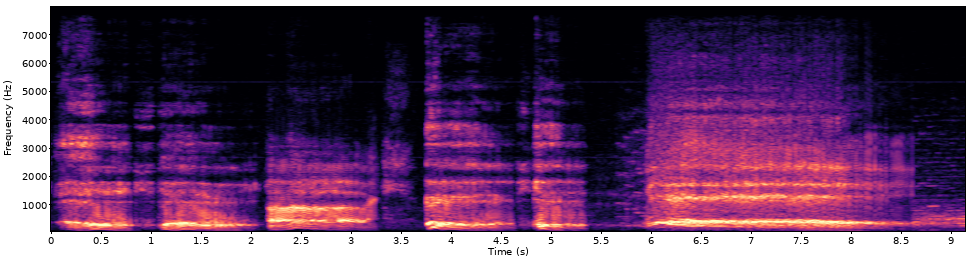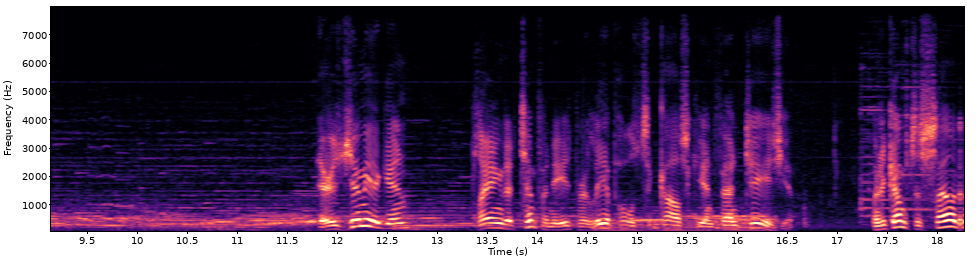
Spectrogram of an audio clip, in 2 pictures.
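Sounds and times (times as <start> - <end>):
bear growl sound effect made with a lamp chimney: 0.0 - 8.7
speech: 12.0 - 16.7, 17.4 - 18.2.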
